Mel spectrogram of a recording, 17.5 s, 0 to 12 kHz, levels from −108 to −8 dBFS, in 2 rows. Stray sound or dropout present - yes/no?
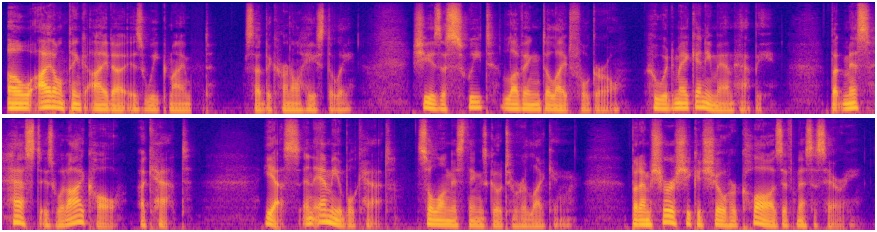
yes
